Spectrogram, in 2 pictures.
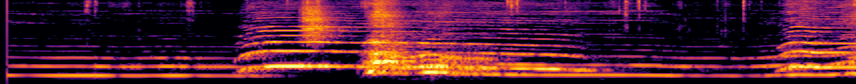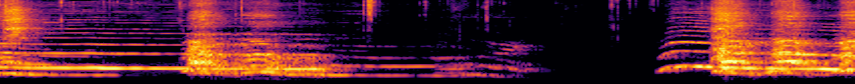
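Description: A dog howls in long, wavering tones that rise and then slowly fall.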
